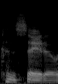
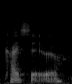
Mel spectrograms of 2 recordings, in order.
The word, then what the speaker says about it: Caicedo: Sorry, it's not Concedo. It's Caicedo.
